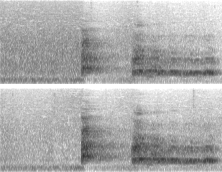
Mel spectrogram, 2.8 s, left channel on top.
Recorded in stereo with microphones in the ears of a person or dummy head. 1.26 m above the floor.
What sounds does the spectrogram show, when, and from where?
1.0 s a dog barking: 15° right (ahead or behind), 1.0 m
